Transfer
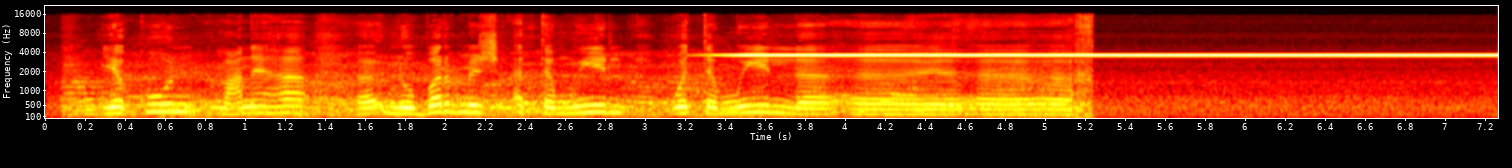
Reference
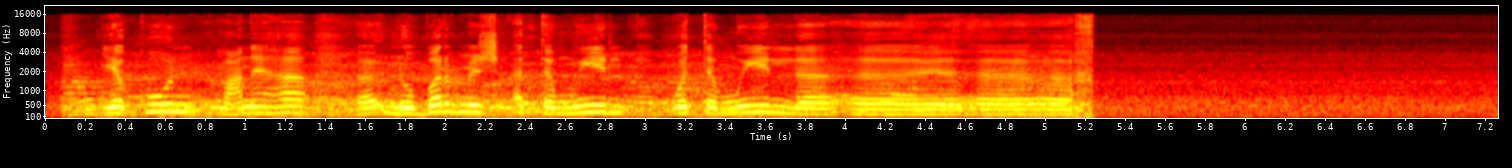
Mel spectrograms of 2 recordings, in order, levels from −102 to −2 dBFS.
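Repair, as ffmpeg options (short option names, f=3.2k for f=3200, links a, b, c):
-af "bandreject=f=3.6k:w=30"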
